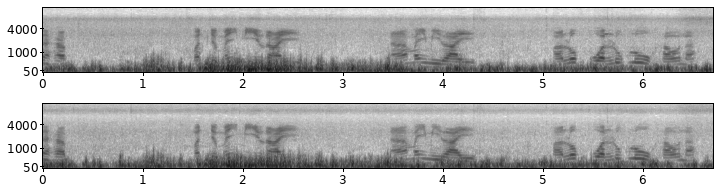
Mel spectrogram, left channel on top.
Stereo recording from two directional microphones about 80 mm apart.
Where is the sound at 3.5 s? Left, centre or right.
Right.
